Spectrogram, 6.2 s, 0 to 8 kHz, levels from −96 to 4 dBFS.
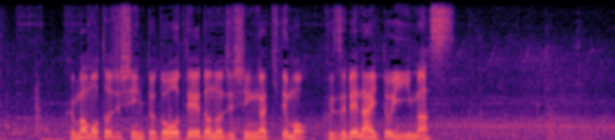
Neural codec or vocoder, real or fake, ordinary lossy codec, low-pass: none; real; none; none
